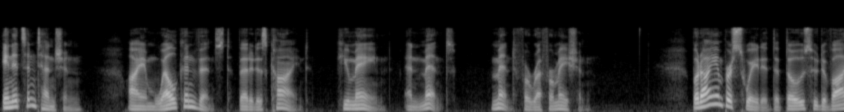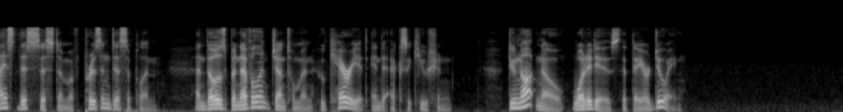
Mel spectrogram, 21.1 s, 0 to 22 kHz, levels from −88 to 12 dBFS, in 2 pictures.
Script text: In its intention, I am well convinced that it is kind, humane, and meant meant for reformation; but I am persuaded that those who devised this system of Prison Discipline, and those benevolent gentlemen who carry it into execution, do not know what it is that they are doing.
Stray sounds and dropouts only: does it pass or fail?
pass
